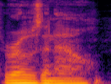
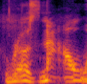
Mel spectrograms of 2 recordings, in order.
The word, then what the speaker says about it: Rosenau: just virtual cheers how do you pronounce your last name Rose now Rose now yeah I think I was I think I've always just in my head done three syllables roseen now so I was close yeah very close for the longest time when I was dating Sam I thought it was Rose no and I was like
